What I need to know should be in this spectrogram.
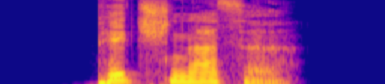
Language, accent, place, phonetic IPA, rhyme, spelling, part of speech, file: German, Germany, Berlin, [ˈpɪt͡ʃˈnasə], -asə, pitschnasse, adjective, De-pitschnasse.ogg
- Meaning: inflection of pitschnass: 1. strong/mixed nominative/accusative feminine singular 2. strong nominative/accusative plural 3. weak nominative all-gender singular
